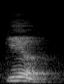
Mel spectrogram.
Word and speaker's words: care: Now this is care. And we don't pronounce R, so R sound, so we can write it in brackets if we want to. Care.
